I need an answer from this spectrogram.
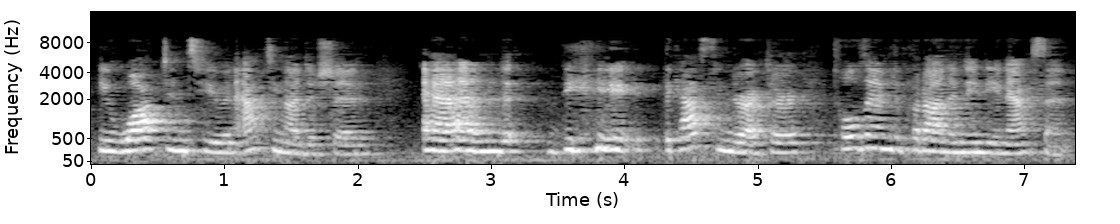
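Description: A woman's voice: on the high side, moderate pace, a bit bright. Woman, interview guest, candid, chatty storyteller, echoey room. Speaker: guest actress. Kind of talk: casual interview chat.

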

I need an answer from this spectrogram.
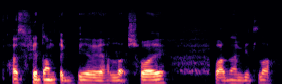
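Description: A man's voice: lowish voice, flat delivery, fast, darkish tone. A man with a Levantine Arabic accent talking casually about markets with another person.

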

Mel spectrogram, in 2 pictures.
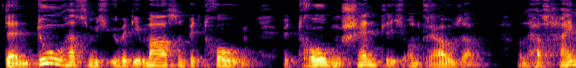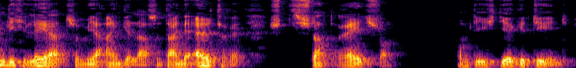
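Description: A man voicing an agitated, deceived young bridegroom who shouts in anguish. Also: lowish voice, unhurried, lightly acted. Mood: outraged. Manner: loud, anguished, outraged. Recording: roomy echo.

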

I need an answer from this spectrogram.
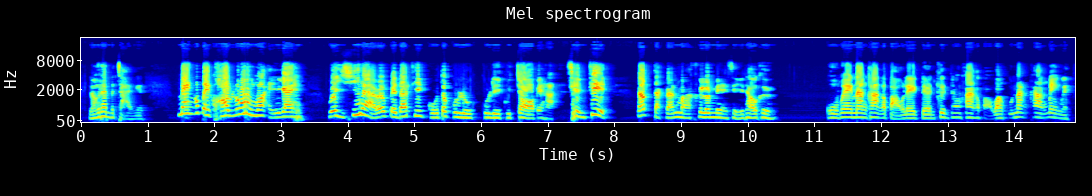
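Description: A man's voice: a little high, brisk. A man from Thailand, a podcast host telling stories in blunt, casual chat full of swearing. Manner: blunt, swears a lot, animated. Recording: dull lo-fi sound.

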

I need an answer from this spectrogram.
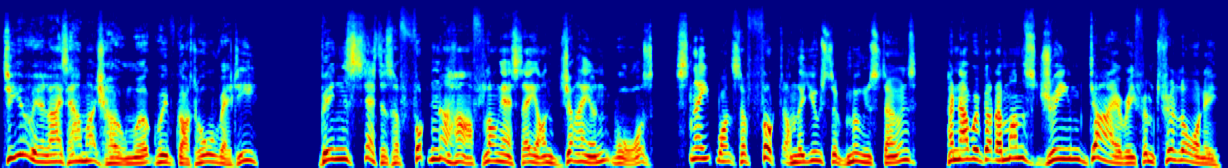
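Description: A man's voice: a little high, big pitch swings, normal speed, dry recording, studio quality, voice pushed up. A man doing a grumbling teenage schoolboy. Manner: complaining, whiny.

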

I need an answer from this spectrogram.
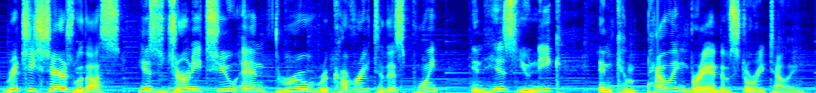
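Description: A man's voice: fairly high pitch, expressive, moderate pace, soft background music. A man hosting a recovery podcast, reading an enthusiastic scripted introduction. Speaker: podcast host. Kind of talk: scripted intro then interview.

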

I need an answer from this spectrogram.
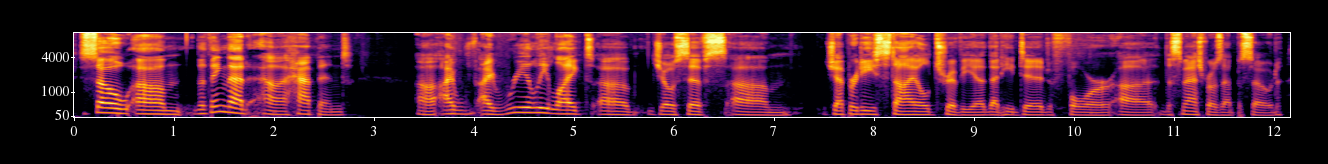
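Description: A man's voice: mid-range voice, takes it slowly, clean tone, no room sound. A man hosting a casual podcast chat, explaining a trivia game with lots of ums and uhs. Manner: rambling, many ums and uhs. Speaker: podcast host running trivia.

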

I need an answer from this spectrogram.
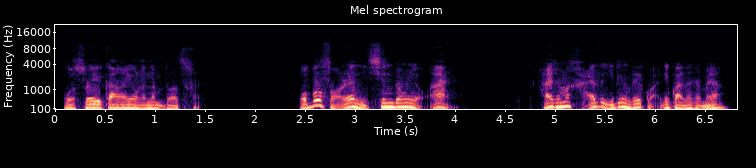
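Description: A man's voice: mid-range voice, expressive, quick pace, mellow, slightly rough, no echo. A man hosting a radio call-in advice show, scolding a caller in a stern lecture full of pointed questions.

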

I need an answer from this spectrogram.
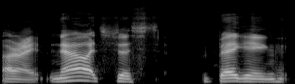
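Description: A man co-hosting a casual podcast, jokey and playful, thinking out loud. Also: mid-range voice, slow, clear, resonant tone, dry recording, studio quality. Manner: jokey, playful, overthinks aloud. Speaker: podcast co-host.

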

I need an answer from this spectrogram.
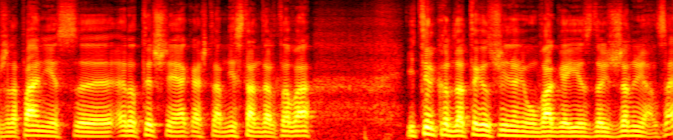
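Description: A man delivers a sardonic commentary monologue as host of his own show. His delivery is mocking and rambling, full of hesitant fillers, at a middling pitch for a man.

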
